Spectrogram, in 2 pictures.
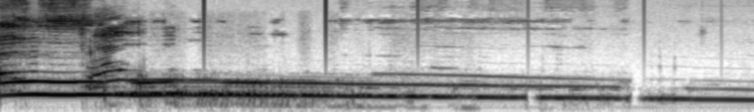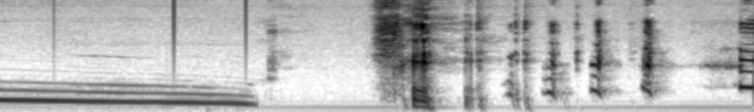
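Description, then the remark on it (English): Three people howl together like wolves in one long, loud, slowly falling wail lasting about five seconds, followed by scattered laughter and breathy chuckles. “We're all three howling.”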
